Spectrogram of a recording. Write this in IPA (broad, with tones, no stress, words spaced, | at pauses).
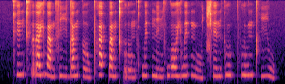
kʰe˦˥nkʰra˦˥jwa˩˦msiː˨˩ da˦˥mkɤː˩˦wpʰa˥˩ʔpa˧m kʰro˩˦nkʰwe˦˥k̚ ni˩˦nkwɔː˧j we˥˩ʔmuː˩˦ t͡ɕʰe˧nklu˥˩ʔ pʰlu˥˩ntʰiː˥˩w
